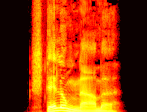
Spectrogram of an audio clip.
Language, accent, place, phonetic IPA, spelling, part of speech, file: German, Germany, Berlin, [ˈʃtɛlʊŋˌnaːmən], Stellungnahmen, noun, De-Stellungnahmen.ogg
- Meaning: plural of Stellungnahme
